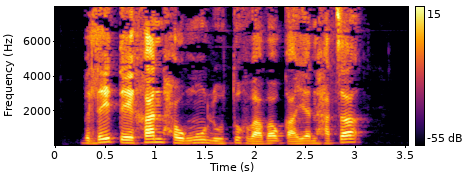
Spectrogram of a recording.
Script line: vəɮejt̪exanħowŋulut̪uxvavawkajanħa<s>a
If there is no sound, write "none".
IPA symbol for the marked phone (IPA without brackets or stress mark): t͡s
